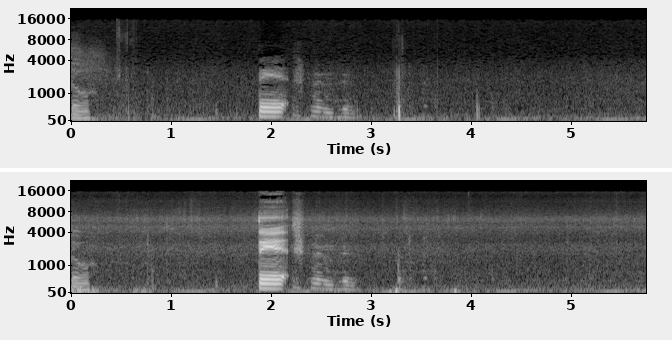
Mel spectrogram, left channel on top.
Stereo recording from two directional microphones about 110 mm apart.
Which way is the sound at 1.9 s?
55° right (ahead or behind).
